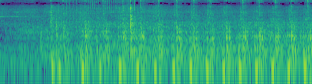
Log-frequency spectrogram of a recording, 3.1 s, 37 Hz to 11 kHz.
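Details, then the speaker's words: Royal Enfield Bullet Classic 350 just after a periodic service with fresh engine oil, engine freshly started: single thumps about three a second with a very thin "chhan chhan" ticking on top; owner earlier thought it came from the upper side, consistent with timing gear ticking. "But जो ये एक बहुत पतली सी आवाज आपको सुनाई दे रही होगी छन छन की।"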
